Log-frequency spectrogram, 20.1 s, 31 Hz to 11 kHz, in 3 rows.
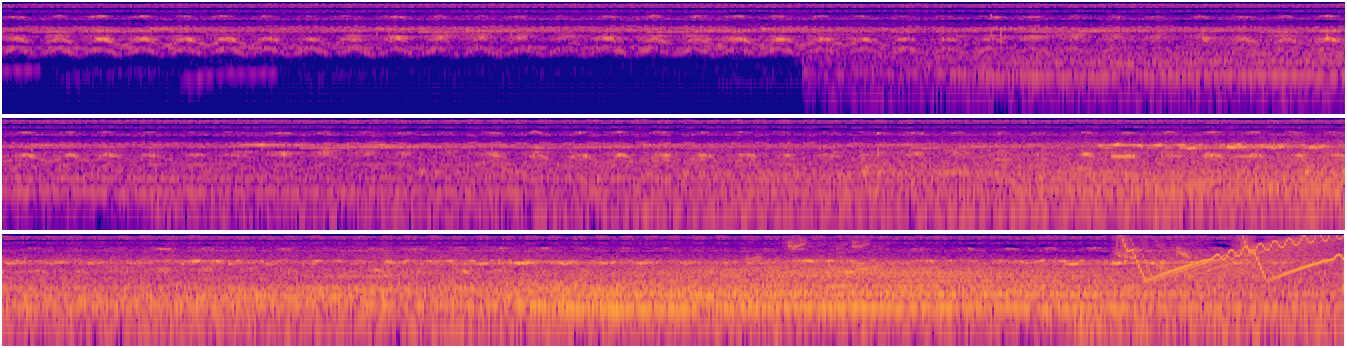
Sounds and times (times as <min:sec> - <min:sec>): Electronic music: 0:04.1 - 0:20.1.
